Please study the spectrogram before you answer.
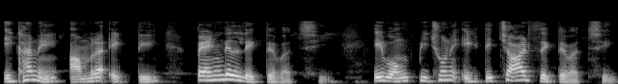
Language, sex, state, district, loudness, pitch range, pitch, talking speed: Bengali, male, West Bengal, Jalpaiguri, -16 LUFS, 115-170 Hz, 140 Hz, 115 wpm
